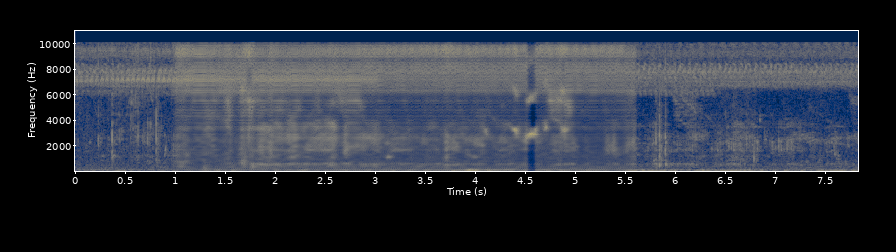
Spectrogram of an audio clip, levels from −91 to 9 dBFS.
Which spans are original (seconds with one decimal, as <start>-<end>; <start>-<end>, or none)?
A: 0.0-1.0; 5.6-7.8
